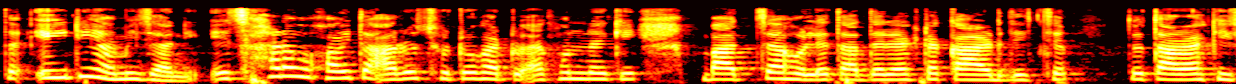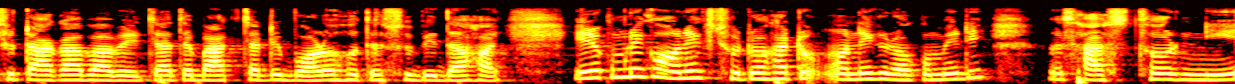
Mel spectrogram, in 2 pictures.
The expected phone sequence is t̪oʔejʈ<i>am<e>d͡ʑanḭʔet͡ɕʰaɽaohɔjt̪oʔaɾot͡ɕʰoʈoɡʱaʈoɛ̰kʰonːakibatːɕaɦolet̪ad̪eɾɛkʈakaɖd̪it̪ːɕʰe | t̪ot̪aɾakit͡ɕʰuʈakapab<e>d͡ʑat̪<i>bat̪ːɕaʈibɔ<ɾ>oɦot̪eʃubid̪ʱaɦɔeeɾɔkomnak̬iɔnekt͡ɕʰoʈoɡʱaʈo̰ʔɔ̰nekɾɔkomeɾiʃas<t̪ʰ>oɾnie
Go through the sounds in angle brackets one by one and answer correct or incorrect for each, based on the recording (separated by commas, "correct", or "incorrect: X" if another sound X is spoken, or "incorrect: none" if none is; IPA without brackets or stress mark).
correct, incorrect: i, correct, incorrect: e, incorrect: ɽ, correct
